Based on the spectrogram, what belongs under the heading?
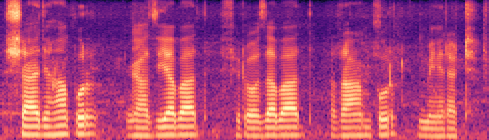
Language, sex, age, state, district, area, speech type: Urdu, male, 45-60, Uttar Pradesh, Aligarh, rural, spontaneous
